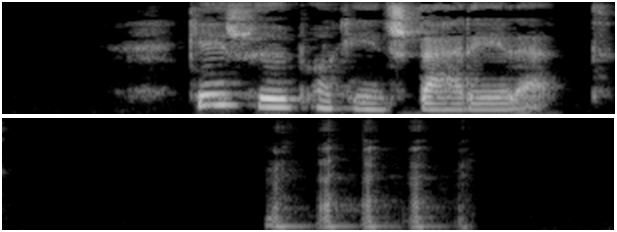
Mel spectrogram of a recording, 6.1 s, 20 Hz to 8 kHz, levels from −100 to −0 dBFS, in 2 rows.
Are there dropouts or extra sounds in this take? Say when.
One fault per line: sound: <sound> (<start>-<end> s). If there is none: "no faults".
sound: laugh (4.4-5.4 s)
